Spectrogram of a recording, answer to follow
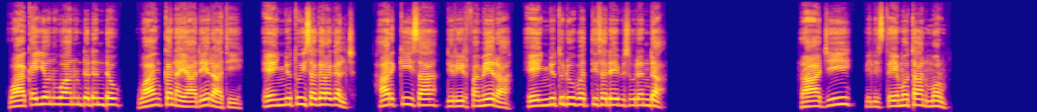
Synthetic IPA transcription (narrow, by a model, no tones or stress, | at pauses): waːkʼɐjːonwaːnhʊnd̪ɐd̪ɐnd̪ɐʔʊ | waːŋkɐnɐjaːd̪eːɾaːt̪iː | ʔe̞ːɲːʊt̪ʊɪsɐɡɐɾɐɡɐlt͡ʃɐ̥ | hɐɾkiɪsaːd̪ɪɾiːɾfɐmeːɾaː | e̞ːɲːʊt̪ʊd̪uːbɐt̪ːɪːs̬ɐd̪e̞ːbɪs̬uːd̪ɐnd̪ɐʔɐ | ɾaːd͡ʒiːfɪlɪst̪ʼeːmɔt̪aːnmɔɾmʊ̥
